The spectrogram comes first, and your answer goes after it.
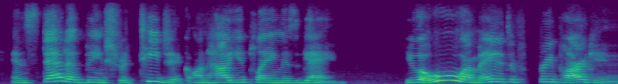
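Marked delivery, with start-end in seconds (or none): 4.3-6.1 teasing, facetious, mocking put-on voice. Mocking people who play without strategy, facetiously imitating them. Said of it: "I'm saying this facetiously".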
